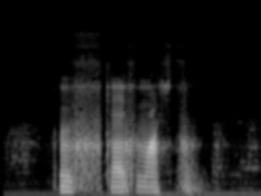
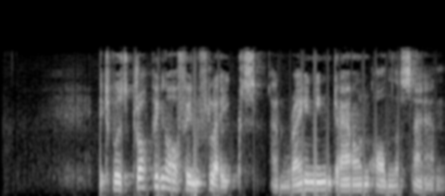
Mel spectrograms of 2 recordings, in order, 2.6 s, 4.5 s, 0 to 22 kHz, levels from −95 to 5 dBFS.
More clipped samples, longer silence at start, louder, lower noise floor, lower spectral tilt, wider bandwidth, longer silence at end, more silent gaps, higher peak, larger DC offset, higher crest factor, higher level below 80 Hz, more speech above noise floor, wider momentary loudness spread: neither; second, 0.6 s vs 1 s; second, -32 LUFS vs -17 LUFS; about the same, -68 dBFS vs -65 dBFS; first, -8.5 dB/octave vs -3.5 dB/octave; about the same, 8.6 kHz vs 8 kHz; first, 0.65 s vs 0 s; neither; second, -12 dBFS vs -2 dBFS; neither; first, 22 dB vs 16 dB; second, -60 dBFS vs -50 dBFS; second, 36 dB vs 48 dB; first, 15 LU vs 5 LU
